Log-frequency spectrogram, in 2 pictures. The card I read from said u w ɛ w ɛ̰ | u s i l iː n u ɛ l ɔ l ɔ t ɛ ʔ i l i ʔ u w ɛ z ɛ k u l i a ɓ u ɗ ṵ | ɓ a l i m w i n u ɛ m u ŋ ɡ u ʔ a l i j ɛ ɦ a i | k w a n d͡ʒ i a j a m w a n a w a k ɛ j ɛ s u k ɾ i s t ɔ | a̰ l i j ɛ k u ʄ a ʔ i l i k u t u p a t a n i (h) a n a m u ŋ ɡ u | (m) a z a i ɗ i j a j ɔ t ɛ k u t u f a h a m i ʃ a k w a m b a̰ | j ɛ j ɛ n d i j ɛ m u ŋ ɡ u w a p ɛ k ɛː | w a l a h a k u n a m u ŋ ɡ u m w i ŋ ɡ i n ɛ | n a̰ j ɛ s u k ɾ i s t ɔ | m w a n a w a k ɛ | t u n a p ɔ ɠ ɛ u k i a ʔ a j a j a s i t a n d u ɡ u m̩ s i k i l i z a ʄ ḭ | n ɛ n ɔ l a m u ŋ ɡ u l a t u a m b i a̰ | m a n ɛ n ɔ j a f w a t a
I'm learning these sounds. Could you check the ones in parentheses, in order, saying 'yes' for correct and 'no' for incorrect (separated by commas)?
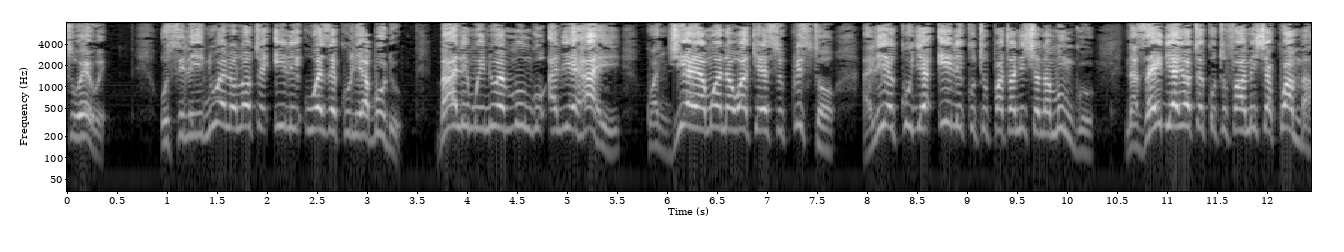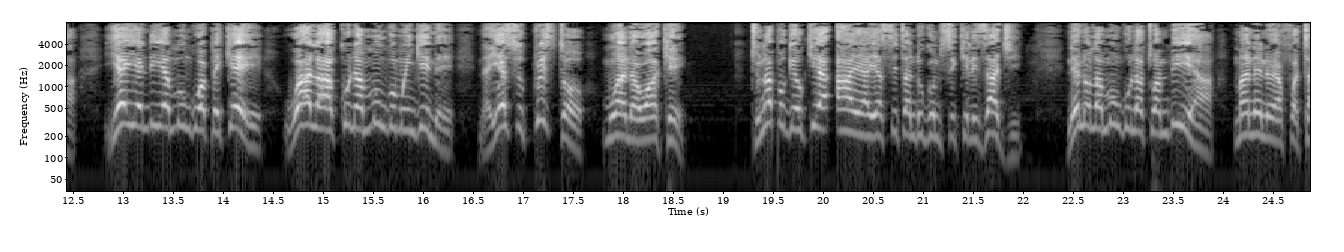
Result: no, no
